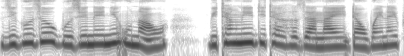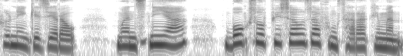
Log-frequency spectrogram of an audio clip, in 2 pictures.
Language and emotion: Bodo, neutral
